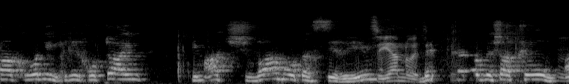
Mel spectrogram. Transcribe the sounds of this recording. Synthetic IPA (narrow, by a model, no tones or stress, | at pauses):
aːχʁonimkʁiχot͡ʃaim | kimʔat̪ʃvamot̪asiʁimanbenanot̪veʃaat̪χeuma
